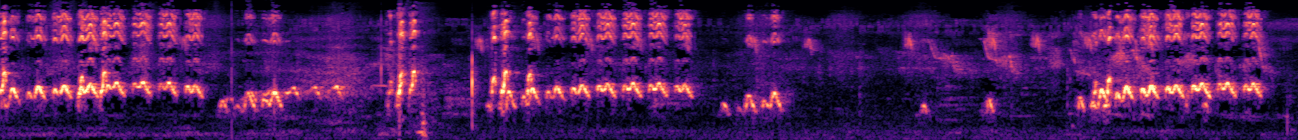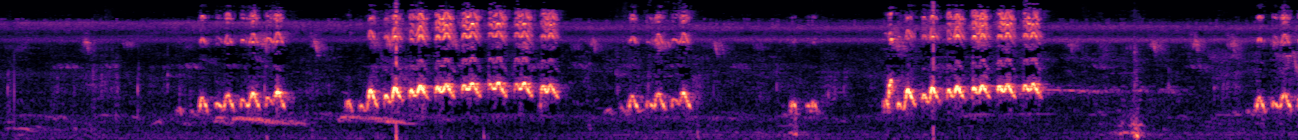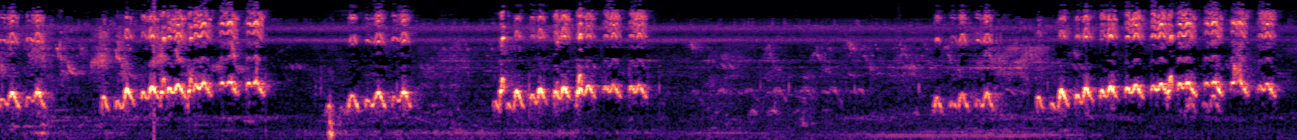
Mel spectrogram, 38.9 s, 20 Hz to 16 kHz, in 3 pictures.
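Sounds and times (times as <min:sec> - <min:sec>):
bird calling rapid notes: 0:00.0 - 0:08.0.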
